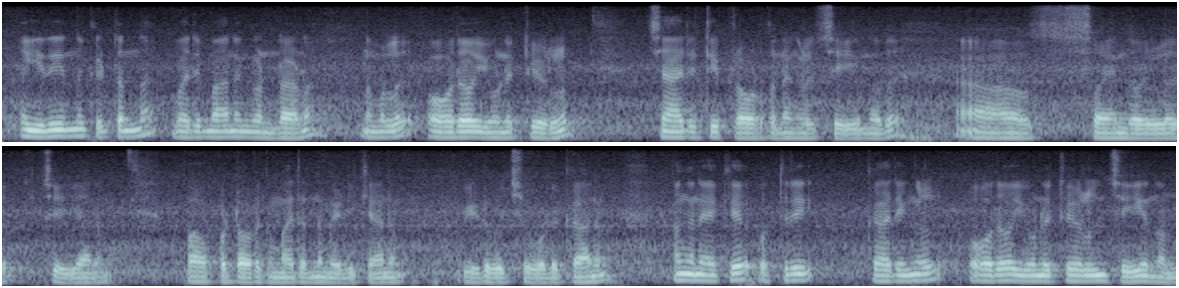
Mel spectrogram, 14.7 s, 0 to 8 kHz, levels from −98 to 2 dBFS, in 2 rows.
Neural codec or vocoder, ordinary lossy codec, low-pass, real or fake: none; none; 7.2 kHz; real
